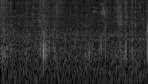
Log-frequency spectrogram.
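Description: A few light footsteps on dry ground and leaf litter, spaced irregularly.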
